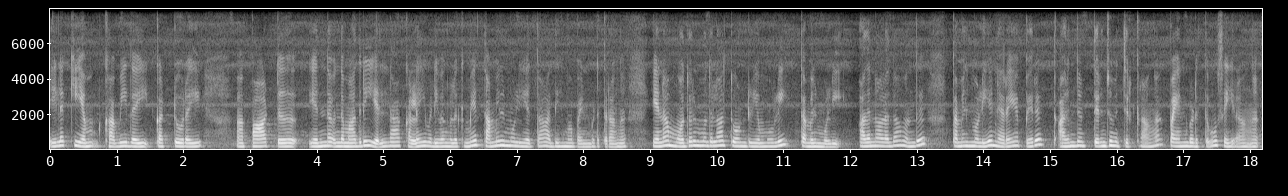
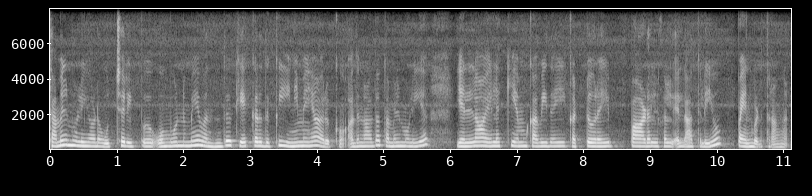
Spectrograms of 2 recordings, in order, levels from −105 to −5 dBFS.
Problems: constant background noise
